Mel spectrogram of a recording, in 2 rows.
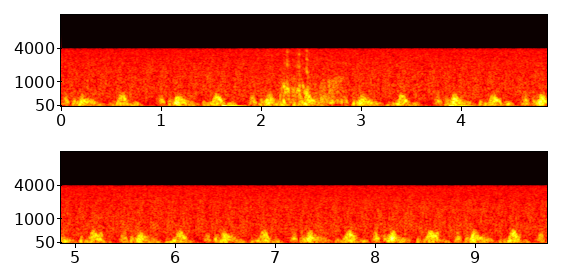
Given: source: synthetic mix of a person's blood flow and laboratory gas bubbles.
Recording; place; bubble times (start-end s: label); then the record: Doppler ultrasound of blood flow; precordium
2.15-2.84 s: bubbles
From the record:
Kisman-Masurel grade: 212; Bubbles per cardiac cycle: several, 3 to 8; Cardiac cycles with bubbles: 1 to 10%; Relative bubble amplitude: moderate (0.250 to 0.450); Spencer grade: 1 (occasional bubble signal discernible with the cardiac motion signal, with majority of cardiac periods free of bubbles); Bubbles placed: only in the low amplitude regions of the cardiac cycle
